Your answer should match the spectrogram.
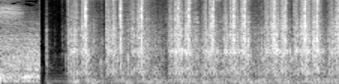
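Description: Playing cards slapped down one after another onto a hardwood floor: a rapid run of light, sharp clicks, several a second, starting about half a second in.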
